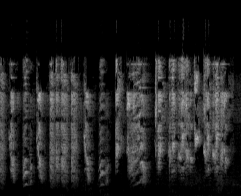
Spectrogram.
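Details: Long-tailed Shrike singing vigorously with a rich repertoire that mimics other birds: a fast, dense run of high scratchy chirps and buzzy notes, almost without pause, with a faint low hum underneath.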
